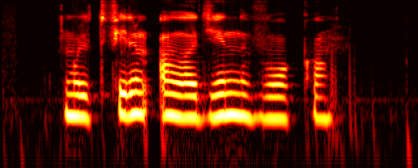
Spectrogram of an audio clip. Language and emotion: Russian, neutral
